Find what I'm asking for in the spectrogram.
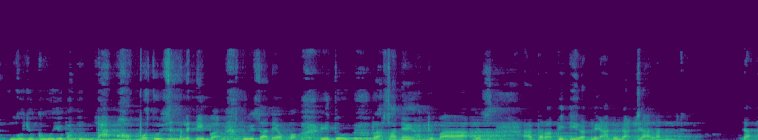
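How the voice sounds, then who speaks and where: Hoarse-edged man in echoing hall. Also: medium pitch. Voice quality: sometimes hoarse from a tracheostomy. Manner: animated storytelling, acts out nurses' voices. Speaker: doctor giving a religious talk. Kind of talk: storytelling talk to a congregation. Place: mosque hall. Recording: echoey hall reverb.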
